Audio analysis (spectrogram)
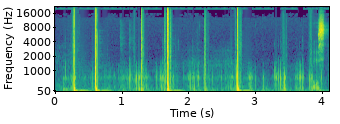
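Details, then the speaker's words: Fifine K688 microphone on XLR: sharp irregular pops and crackle as the XLR plug is wiggled; an old XLR cable was the cause, replacing it stopped the crackling. "To me, that sounds kind of like a loose connection, whether that's the microphone itself or the cable. I'm not really sure quite at this time. This cable is quite old, so it could be the cable."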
